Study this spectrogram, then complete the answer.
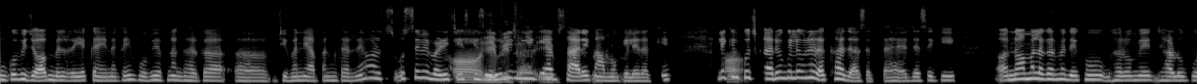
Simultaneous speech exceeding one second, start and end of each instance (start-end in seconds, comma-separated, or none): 4.5-6.3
